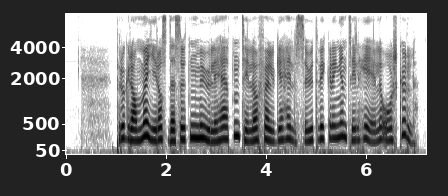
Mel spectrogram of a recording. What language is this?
Norwegian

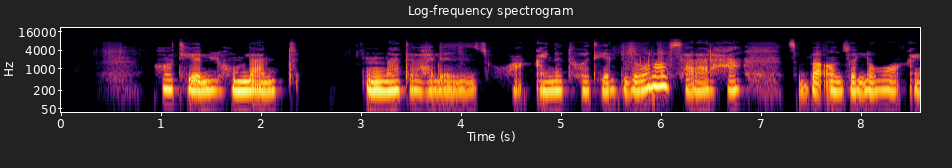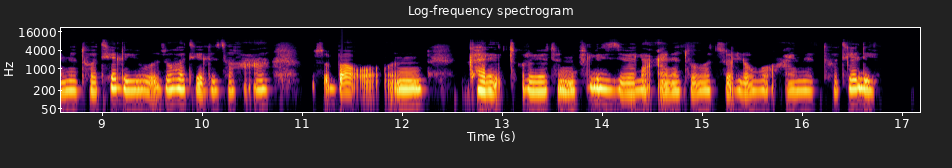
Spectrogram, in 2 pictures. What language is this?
Tigrinya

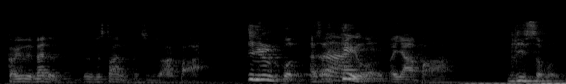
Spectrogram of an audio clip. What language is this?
Danish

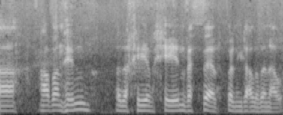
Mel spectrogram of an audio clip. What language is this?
Welsh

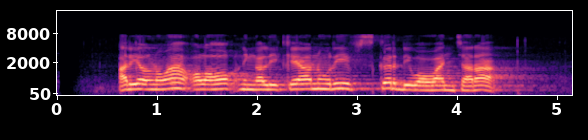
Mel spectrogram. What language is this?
Sundanese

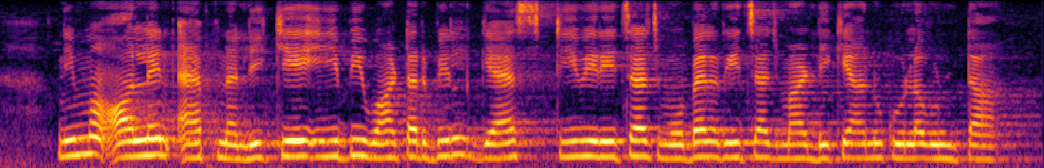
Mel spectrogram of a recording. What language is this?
Kannada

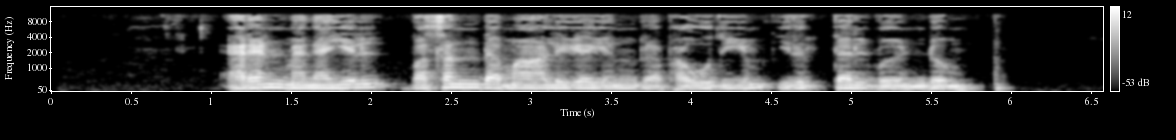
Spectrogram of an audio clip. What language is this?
Tamil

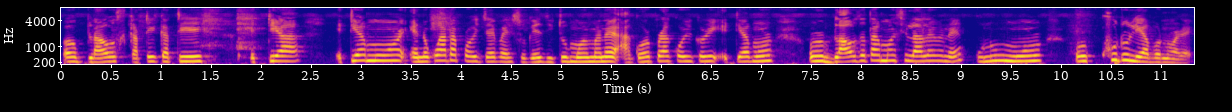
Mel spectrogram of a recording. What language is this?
Assamese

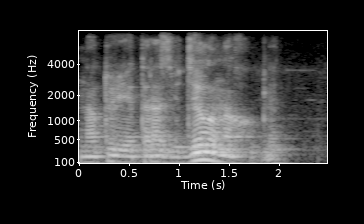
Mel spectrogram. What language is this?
Russian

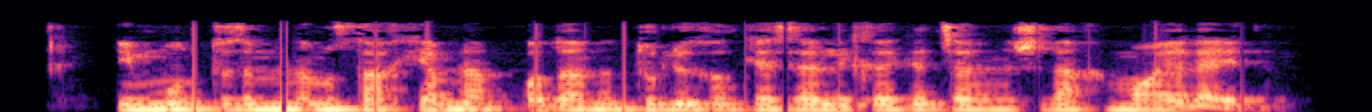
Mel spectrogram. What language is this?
Uzbek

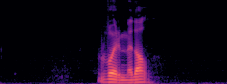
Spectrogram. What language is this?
Norwegian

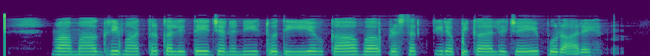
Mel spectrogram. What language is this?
Sanskrit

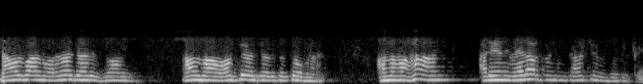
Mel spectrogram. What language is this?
Turkish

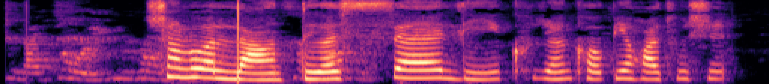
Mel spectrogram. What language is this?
Chinese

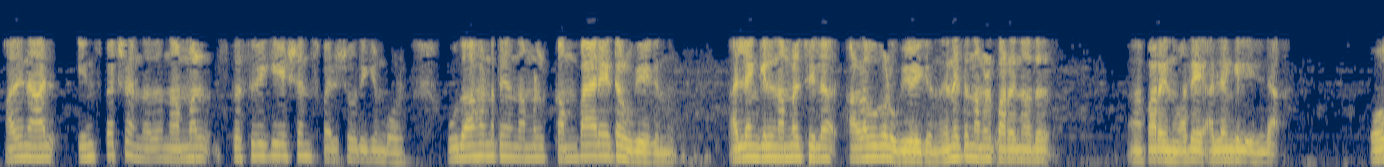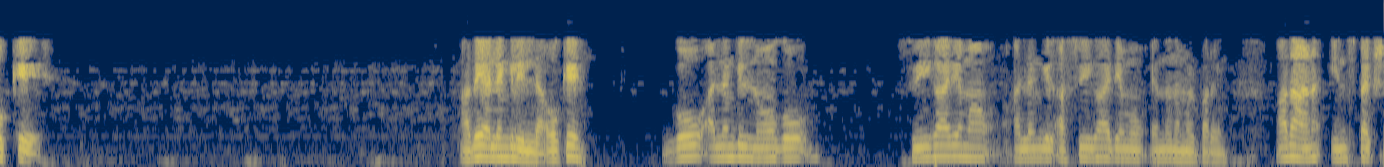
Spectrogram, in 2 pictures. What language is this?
Malayalam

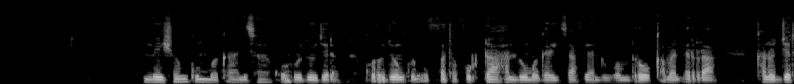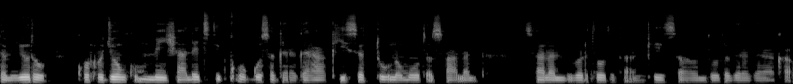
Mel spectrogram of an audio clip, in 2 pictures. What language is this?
Oromo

